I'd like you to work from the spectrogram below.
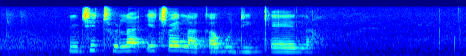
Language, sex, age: Northern Sotho, female, 19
